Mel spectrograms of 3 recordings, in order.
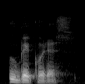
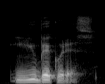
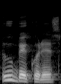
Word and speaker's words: ubiquitous: Yes, I know what it means, but it's not pronounced ubiquitous. The word is pronounced ubiquitous. Not oo, but u. We need the y sound, like yellow and yesterday. Ubiquitous. Not ubiquitous, but ubiquitous.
